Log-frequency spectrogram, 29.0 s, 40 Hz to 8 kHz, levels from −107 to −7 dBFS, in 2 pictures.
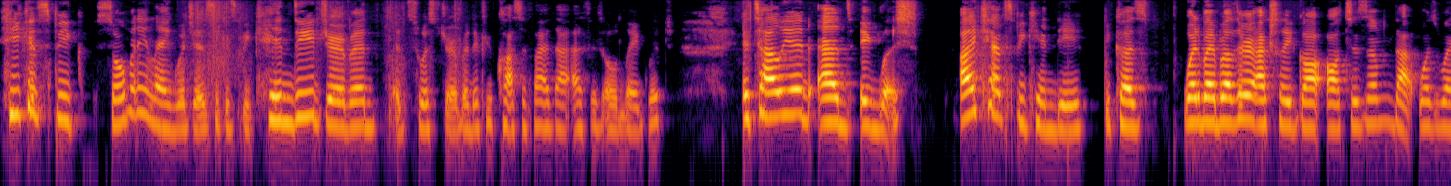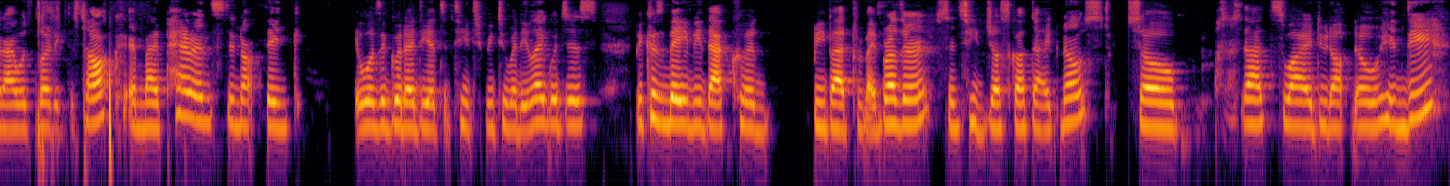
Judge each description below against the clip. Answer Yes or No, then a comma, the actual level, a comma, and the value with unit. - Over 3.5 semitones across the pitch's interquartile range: No, average, 2.7 semitones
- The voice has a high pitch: Yes, high, 225 Hz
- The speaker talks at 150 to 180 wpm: Yes, average, 170 wpm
